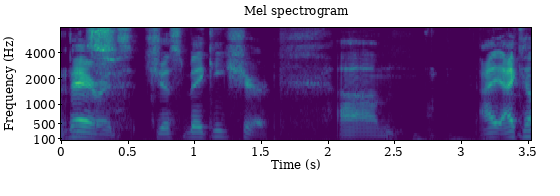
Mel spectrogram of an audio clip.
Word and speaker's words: Barrens: How do you pronounce your last name? Barrens.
